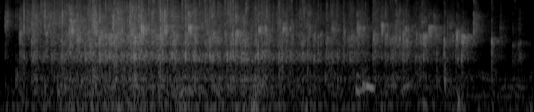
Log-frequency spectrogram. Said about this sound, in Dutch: Geef me een warm applaus.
